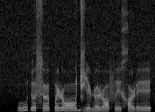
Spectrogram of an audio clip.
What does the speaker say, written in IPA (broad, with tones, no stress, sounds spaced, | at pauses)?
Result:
p u˩˧ ɗ ə˩ s œ˩˧ p ə˩˧ ɭ ɔː˩˧ d͡ʑ i˩ ɭ ɳ œ˩ ɭ ɒ˩˧ f e˩ x ɒ˩ ɭ ɾ e˩˧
